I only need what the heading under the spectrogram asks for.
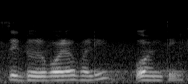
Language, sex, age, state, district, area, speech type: Odia, female, 18-30, Odisha, Balangir, urban, spontaneous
